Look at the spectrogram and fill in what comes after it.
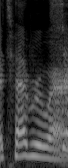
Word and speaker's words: February: Yeah, because there's an R in there. It's February. – So it is pronounced that first R? – Yes, oh, God. – It's February, yeah.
